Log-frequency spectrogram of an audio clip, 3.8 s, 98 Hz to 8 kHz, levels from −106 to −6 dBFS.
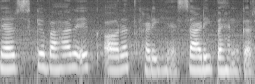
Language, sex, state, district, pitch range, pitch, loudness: Hindi, female, Uttar Pradesh, Lucknow, 200-225 Hz, 215 Hz, -15 LUFS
